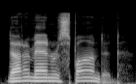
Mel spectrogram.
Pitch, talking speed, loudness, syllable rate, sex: 145 Hz, 175 wpm, -16 LUFS, 5.4 syllables/s, male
